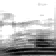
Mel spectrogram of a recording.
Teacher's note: 그런 경우에는 니은이 하나 생긴다는 거예요. 그러니까 사이시옷이 음운 변동을 겪어서 니은으로 발음된다는 거예요. 그러니까 이 조건이 일어나려면 반드시 복합어여야 합니다. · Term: 니은 첨가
